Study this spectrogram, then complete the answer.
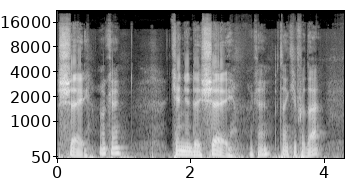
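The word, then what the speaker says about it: Chelly: Shelley's pronounced Shea.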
